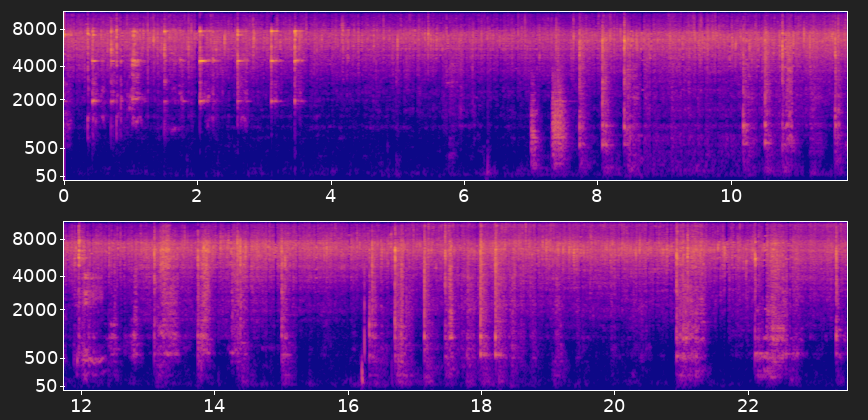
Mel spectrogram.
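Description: Chopped onions and bell peppers sizzling as they sauté in a frying pan, with a steady hiss and a utensil stirring and scraping against the pan, busier from about seven seconds in. In the first few seconds, a few light ringing taps as the last peppers are knocked from a small bowl into the pan.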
